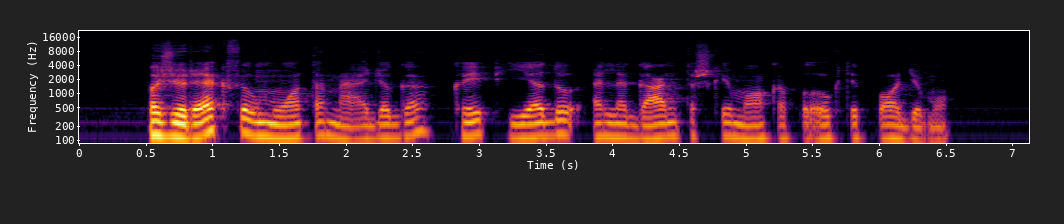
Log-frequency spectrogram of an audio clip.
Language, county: Lithuanian, Klaipėda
